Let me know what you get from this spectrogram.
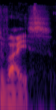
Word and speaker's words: Weiss: It's, well, it's spelled Weiss, pronounced Vice with the new voice work.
